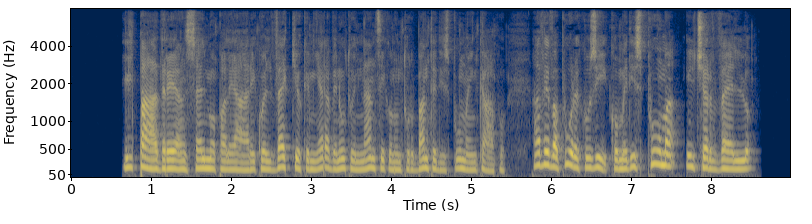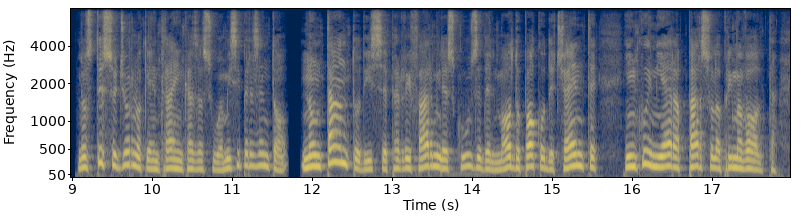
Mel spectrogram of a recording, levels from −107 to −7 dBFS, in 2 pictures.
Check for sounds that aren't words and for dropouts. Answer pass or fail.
pass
